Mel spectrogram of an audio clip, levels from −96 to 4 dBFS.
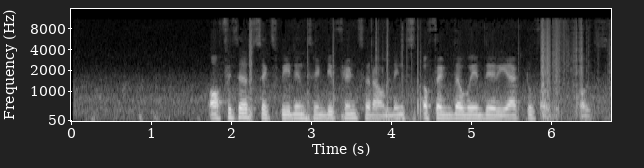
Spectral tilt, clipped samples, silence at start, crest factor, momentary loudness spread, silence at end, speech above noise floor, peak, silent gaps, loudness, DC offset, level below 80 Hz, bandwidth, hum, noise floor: -9 dB/octave; under 0.1%; 0.85 s; 18 dB; 13 LU; 0.25 s; 31 dB; -4 dBFS; none; -20 LUFS; under 0.1%; -50 dBFS; 11.5 kHz; none; -50 dBFS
